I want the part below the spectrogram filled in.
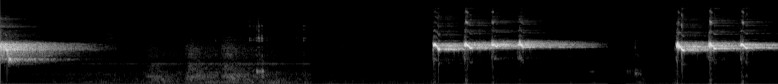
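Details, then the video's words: Sooty-headed bulbul (trucuk) singing in garuda style: a fading buzzy note, near silence, then two separate harsh, ringing phrases, each built from a few strongly accented notes over a sustained tone. "trucukan gacor full Garuda parah"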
